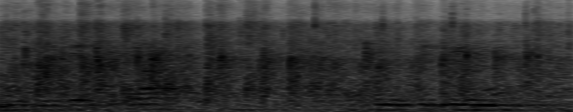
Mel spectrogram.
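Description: Audience applause at a university seminar for Ambedkar Jayanti as the vice-chancellor is honoured, a dense steady patter of clapping running throughout with voices mixed in underneath.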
